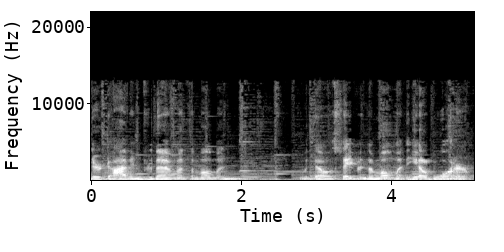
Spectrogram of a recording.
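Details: Patient with Wernicke's (fluent) aphasia from damage to Wernicke's area, producing fluent but meaningless speech with incorrect words, usually unaware of errors; Wernicke's aphasia (fluent aphasia).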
